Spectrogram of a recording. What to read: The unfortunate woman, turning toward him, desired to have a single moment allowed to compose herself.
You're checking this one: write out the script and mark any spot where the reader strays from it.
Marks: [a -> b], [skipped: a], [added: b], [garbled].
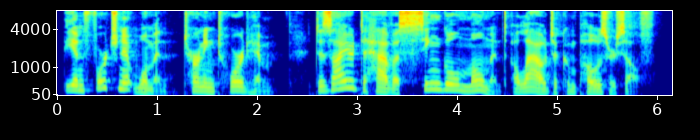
The unfortunate woman, turning toward him, desired to have a single moment allowed to compose herself.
